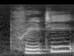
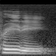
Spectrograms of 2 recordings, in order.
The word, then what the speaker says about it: pretty: Pretty or pretty. Beautiful. Beautiful or beautiful. که ت در واقع در American English یکم شبیه د. دی که خیلی اون ته سقف دهانمونه در واقع pretty pretty beautiful beautiful تلفظ میشه خب pretty و beautiful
